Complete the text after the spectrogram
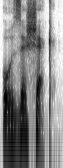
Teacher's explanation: note how the x links to the vowel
